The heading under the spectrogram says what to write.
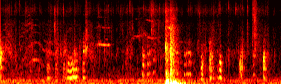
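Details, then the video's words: Hens in a backyard coop clucking softly and irregularly, interrupted by a loud low thump or bump midway, then more scattered clucks. "Backyard Chickens In The Coop Relaxing Video Sounds Noises Hens Clucking Roosters Crowing!"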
